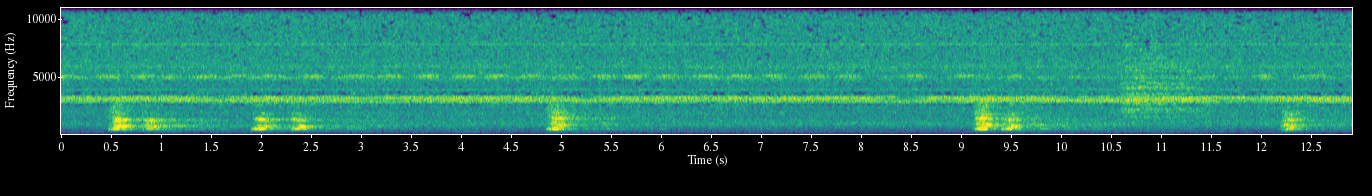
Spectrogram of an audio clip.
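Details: Night barking from Rex, a dog running around outdoors, recorded October 7, 2018: five separate bouts of sharp barks, some doubled, spaced a few seconds apart, with a constant high-pitched hum behind them.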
